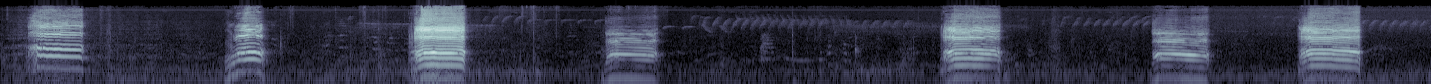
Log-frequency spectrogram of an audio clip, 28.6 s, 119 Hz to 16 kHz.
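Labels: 0.5s Sheep bleating closely indoors on a farm. 1.8s
4.5s Sheep bleating closely indoors on a farm. 5.3s
8.1s Sheep bleating closely indoors on a farm. 9.4s
9.7s A bird chirps repeatedly in the distance. 12.0s
12.1s Sheep bleating closely indoors on a farm. 13.2s
13.9s A bird chirps repeatedly in the distance. 18.5s
18.8s Sheep bleating closely indoors on a farm. 20.1s
21.0s A bird chirps repeatedly in the distance. 22.9s
22.9s Sheep bleating closely indoors on a farm. 24.2s
25.9s Sheep bleating closely indoors on a farm. 27.3s
27.3s A bird chirps repeatedly in the distance. 28.6s

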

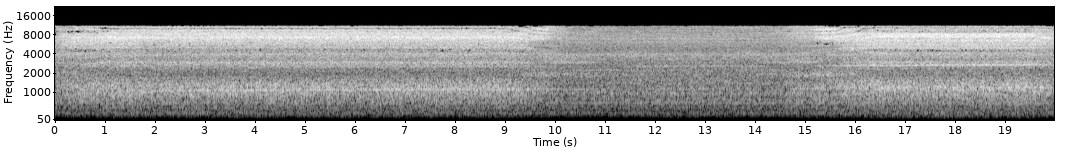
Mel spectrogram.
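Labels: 0.0s A brushless vacuum cleaner changes speeds. 20.0s

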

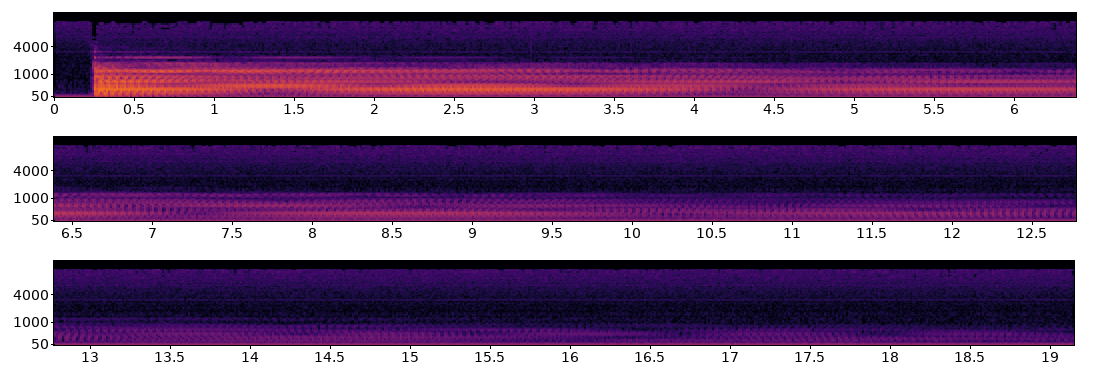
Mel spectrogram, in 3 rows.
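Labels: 0.2s A clear piano note is played close by and slowly fades out. 19.2s

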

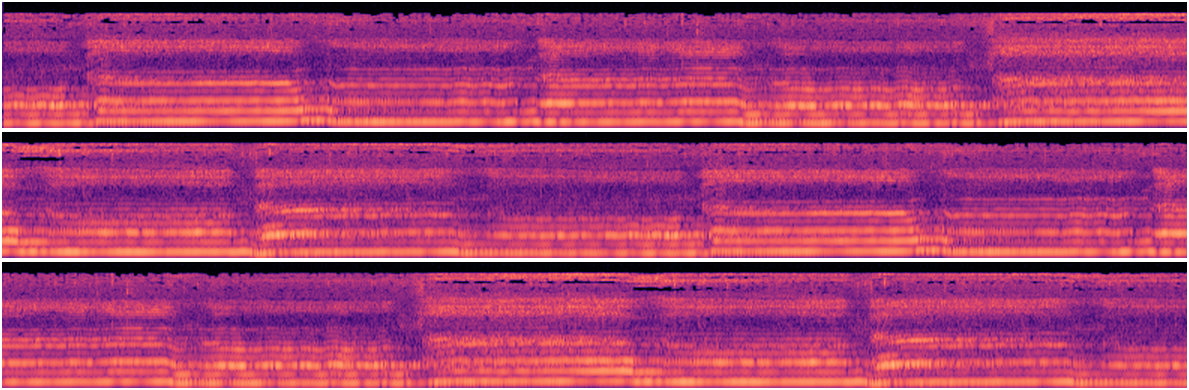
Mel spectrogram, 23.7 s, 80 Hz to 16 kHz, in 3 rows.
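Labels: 0.0s A woman is singing a vocal song repeatedly. 23.7s

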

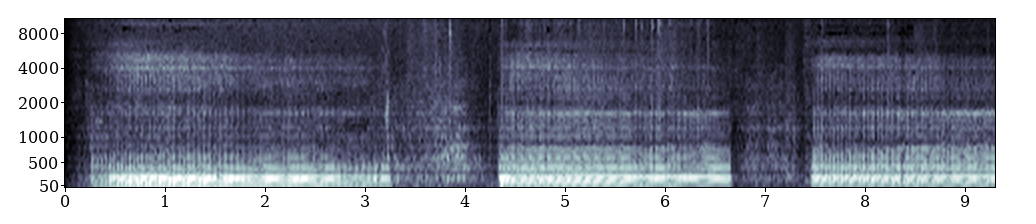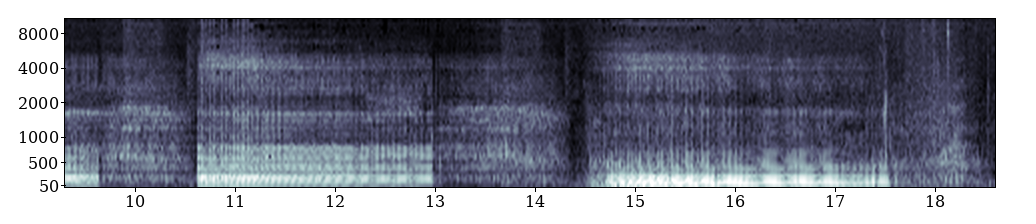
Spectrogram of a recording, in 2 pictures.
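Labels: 0.1s A dog emits a single low, menacing growl. 3.2s
4.3s A dog emits a single, low, menacing growl. 6.6s
7.4s A dog emits a single low, menacing growl. 9.6s
10.7s A dog emits a single low, menacing growl. 12.9s
14.6s A dog emits a single low, menacing growl. 17.5s

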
